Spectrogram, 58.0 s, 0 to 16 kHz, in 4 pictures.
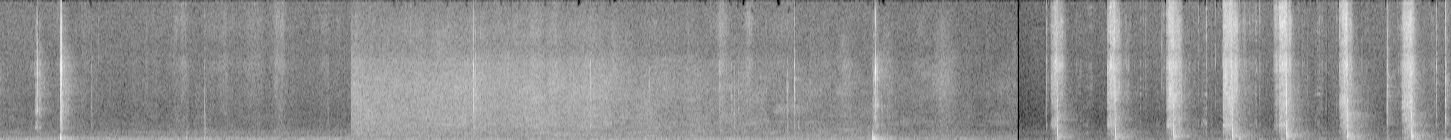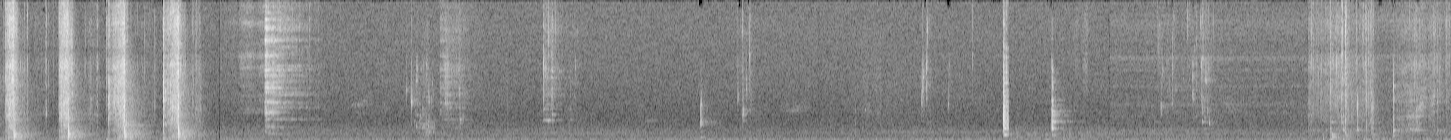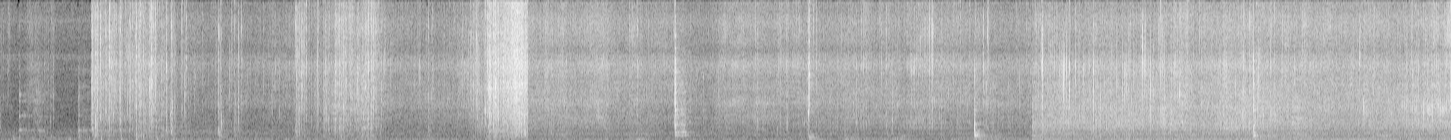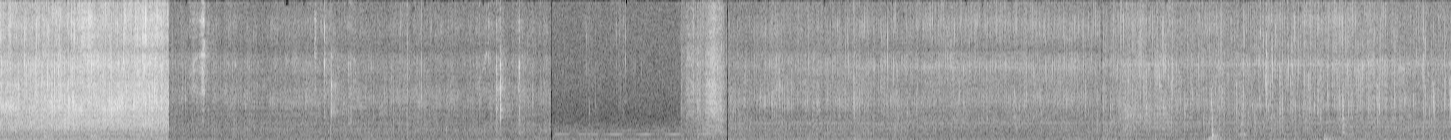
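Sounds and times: frying pan hissing: 0:03.5 - 0:09.4, 0:29.9 - 0:49.1, 0:50.4 - 0:58.0
knife chopping on cutting board: 0:10.5 - 0:16.5
wooden spatula stirring onions: 0:27.7 - 0:30.2.

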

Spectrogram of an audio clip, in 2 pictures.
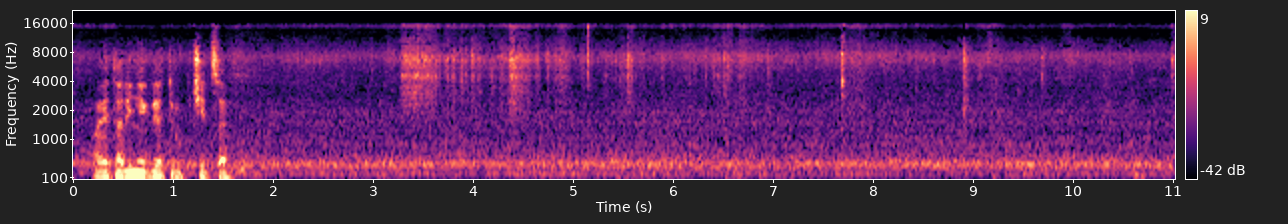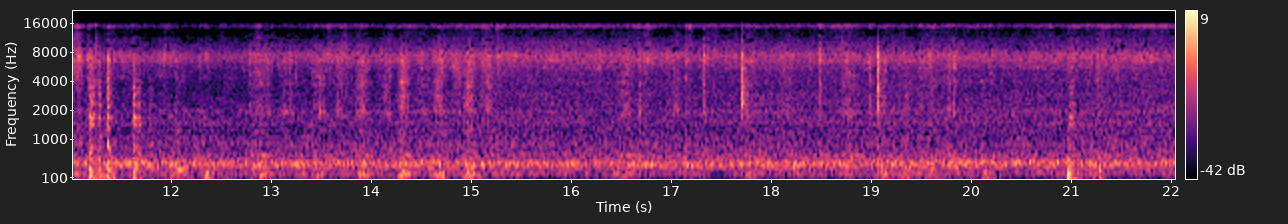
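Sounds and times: honeybees humming: 0:00.0 - 0:22.0
sharp knocks: 0:11.1 - 0:11.9.

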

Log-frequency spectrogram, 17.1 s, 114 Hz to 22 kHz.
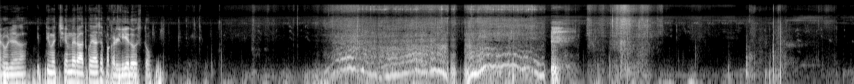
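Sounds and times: loud rustle: 0:11.7 - 0:13.3.

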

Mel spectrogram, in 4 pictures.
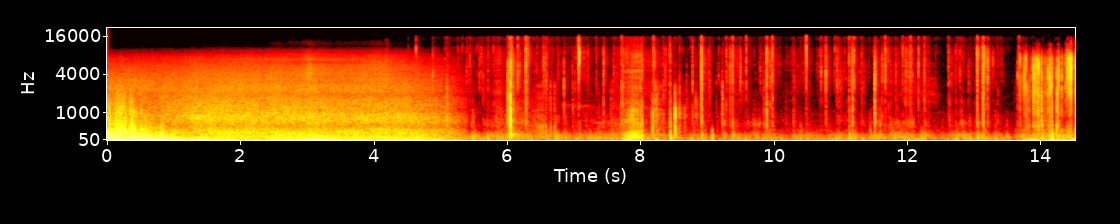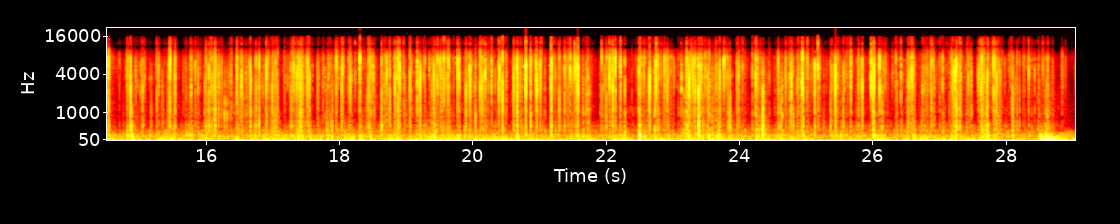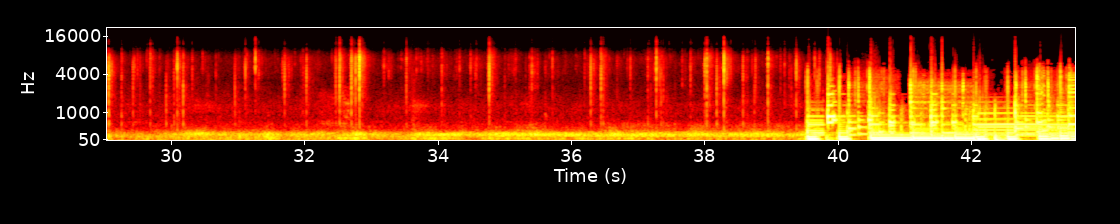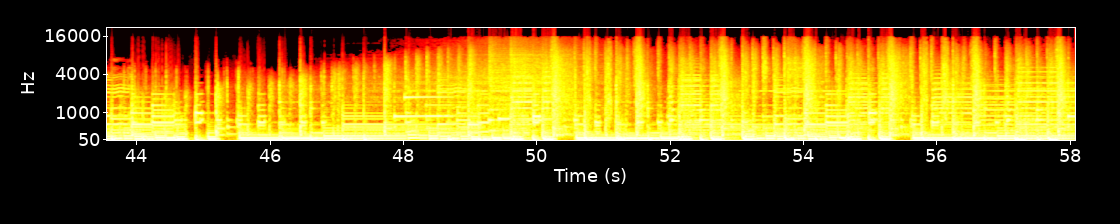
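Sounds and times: surf: 0:00.0 - 0:05.4, 0:43.6 - 0:58.0
wind: 0:00.0 - 0:58.0
beach cobblestones clattering: 0:04.8 - 0:35.6, 0:36.2 - 0:58.0.

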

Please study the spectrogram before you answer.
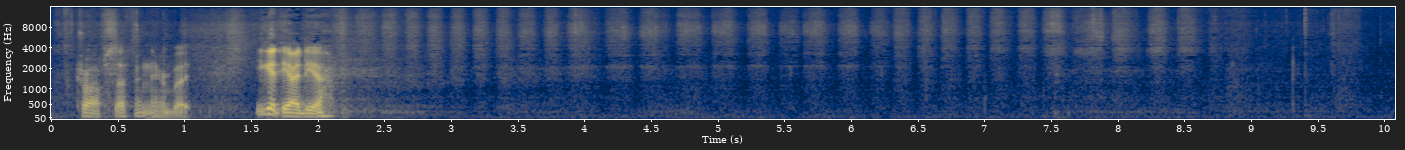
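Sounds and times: sandpaper rubbing on metal: 0:01.3 - 0:08.8.

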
